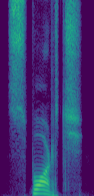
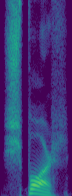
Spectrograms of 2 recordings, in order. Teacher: Quando uma palavra começa com SP ou ST, a gente coloca um som de chã na frente.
